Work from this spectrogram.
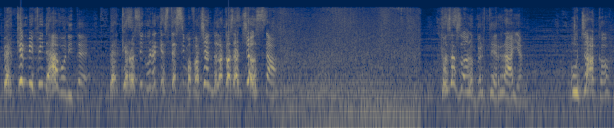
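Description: Woman acting a high-voiced, bitter young woman agent. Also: lively intonation, moderate pace, long pauses, music in the background. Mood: furious, hurt. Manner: intense, bitter, emotional. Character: defiant, wounded young woman agent, feeling betrayed. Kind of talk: dramatic fan dub of a video game.

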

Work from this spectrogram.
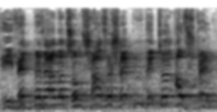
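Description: An excitable, folksy Viking announcer in a cartoon drama. He proclaims in a very high, echoing voice over loud music. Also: measured pace. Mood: proclaiming. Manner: ringing announcer delivery. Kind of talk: animated-series radio play acting.

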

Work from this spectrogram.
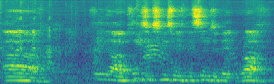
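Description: Young man, high voice, wedding toast, echoey banquet hall, heard from far off. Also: crowd noise. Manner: joking, self-mocking, pausing for laughs. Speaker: best man. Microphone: handheld mic, filmed by a far camera.

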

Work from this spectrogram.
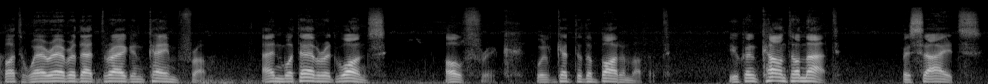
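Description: An actor playing a loyal, earnest, plain-spoken rebel soldier in a fantasy video game. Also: male voice, medium pitch, a bit bright, lightly acted. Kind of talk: video game dialogue acting.

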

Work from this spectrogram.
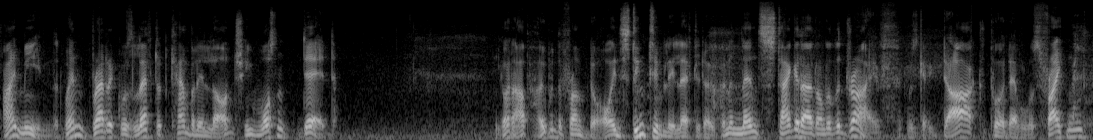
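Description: An actor playing a suave, unflappable amateur detective in an old radio serial, urbane and drily ironic. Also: male voice, big pitch swings, fairly quick. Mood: explaining. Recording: vintage radio recording with rumbling background noise.

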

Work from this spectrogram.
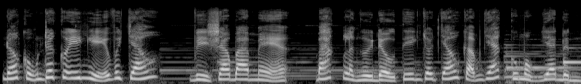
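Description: A cheerful young lodger, upbeat and friendly, played by a woman with a higher tone. Music plays clearly behind him in this cartoon. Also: expressive, a little fast, close to an everyday voice. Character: cheerful young man lodger, warm and eager. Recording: music bed under voice.

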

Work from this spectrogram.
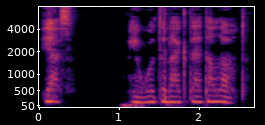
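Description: A woman voicing a big, blunt, smitten and naive female orc in whispered, halting broken English for an ASMR roleplay. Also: deep voice, little pitch movement. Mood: curious, hesitant. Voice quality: breathy, whispery. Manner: halting broken English, speaks of herself in third person. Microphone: close-up ASMR microphone. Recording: close, intimate microphone.

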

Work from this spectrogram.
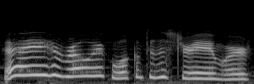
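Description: Unhurried, chatty woman streaming a game. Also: very high voice, expressive, phone-quality sound. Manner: joking, chatty. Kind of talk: casual gameplay commentary. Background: game music.

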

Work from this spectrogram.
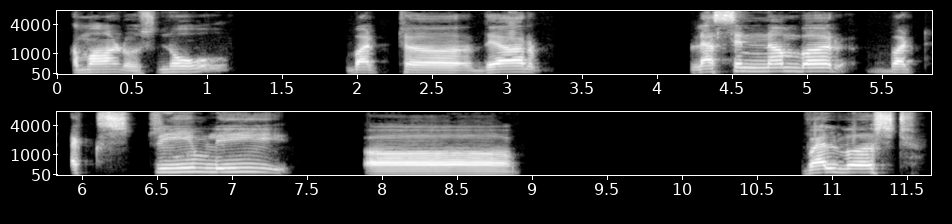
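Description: A man in his forties giving news commentary to camera in a deliberate, halting way, pausing mid-sentence. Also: medium pitch, darkish tone, no room sound. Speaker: news commentator, channel host. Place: small wood-panelled office, indoors.

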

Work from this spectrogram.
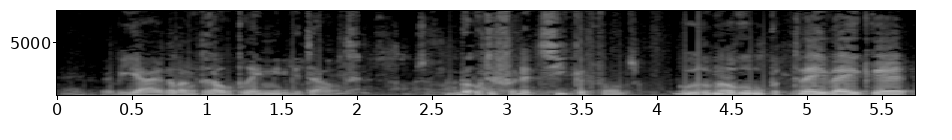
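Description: A man's voice: mid-range voice, moderate pace, background noise, natural voice. An actor in a radio play playing a chatty, jealous working-class husband who frets from his hospital bed. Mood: restless, chatty.

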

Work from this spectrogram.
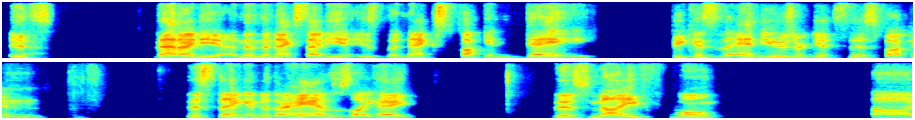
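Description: A man with a husky, breathy edge to his voice, talking casually on a podcast. He rants with emphatic, profane energy and hammers his points home. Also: mid-range voice, takes it slowly, pauses often, bright, forceful tone. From Indonesia, to American parents. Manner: emphatic, profane, fired-up ranting.

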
